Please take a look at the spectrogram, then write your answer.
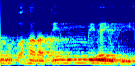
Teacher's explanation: کاف باریک، را پر، را الف مدہ ہے 2 حرکات لمبا ہے. میم میں اقلاب ہے تنوین کے بعد با آنے کی وجہ سے، دونوں رائیں پر ہیں اور تا مربوطہ پہ وقف ہے اور اس پہ ہمس ہے. · آگے تنوین کے بعد با آنے کی وجہ سے اقلاب ہوگا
